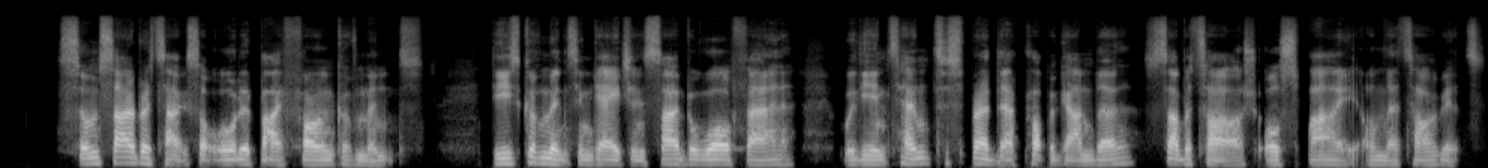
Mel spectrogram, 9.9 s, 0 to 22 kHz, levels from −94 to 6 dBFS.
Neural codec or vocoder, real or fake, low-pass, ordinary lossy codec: codec, 44.1 kHz, 2.6 kbps, SNAC; fake; 14.4 kHz; none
